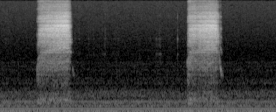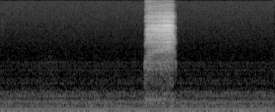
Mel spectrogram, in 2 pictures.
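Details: Wild barn owl nestlings napping in a monitored nest box give three harsh, breathy hissing bursts, each under half a second, spaced unevenly over a steady low hum.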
